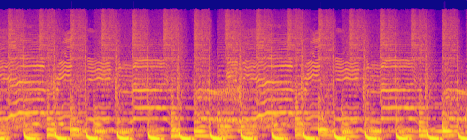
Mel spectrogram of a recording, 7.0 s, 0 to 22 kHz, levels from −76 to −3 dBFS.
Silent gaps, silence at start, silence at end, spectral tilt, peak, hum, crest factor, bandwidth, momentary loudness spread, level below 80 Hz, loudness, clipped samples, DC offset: none; 0 s; 0 s; -4 dB/octave; 0 dBFS; none; 8 dB; 17.5 kHz; 1 LU; -12 dBFS; -9 LUFS; under 0.1%; under 0.1%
